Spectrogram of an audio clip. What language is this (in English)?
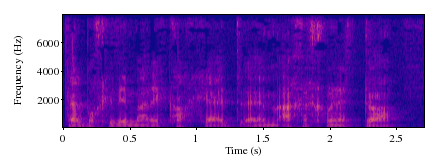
Welsh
